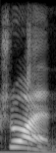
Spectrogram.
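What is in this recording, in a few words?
"zhuan4", mandarin, falling tone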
